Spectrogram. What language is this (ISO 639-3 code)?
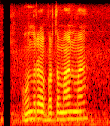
nep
